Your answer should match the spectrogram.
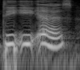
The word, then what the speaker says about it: des: And of course, the S is silent. So DES is for the plural, like in the to be used in a plural sense.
